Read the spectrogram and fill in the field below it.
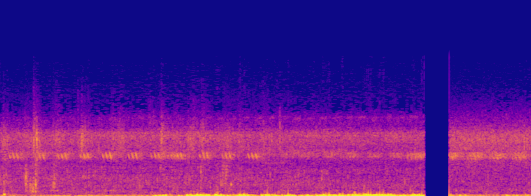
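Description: A boy's bare feet squelch through mud.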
